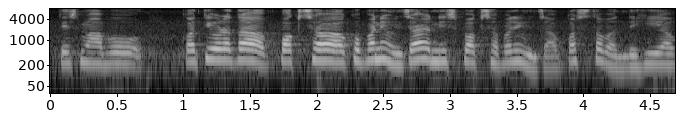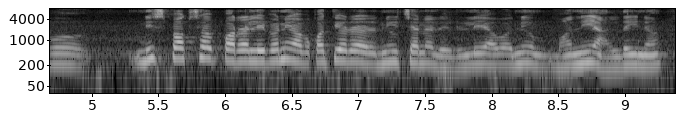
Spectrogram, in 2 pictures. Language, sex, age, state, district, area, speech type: Nepali, female, 30-45, West Bengal, Jalpaiguri, urban, spontaneous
